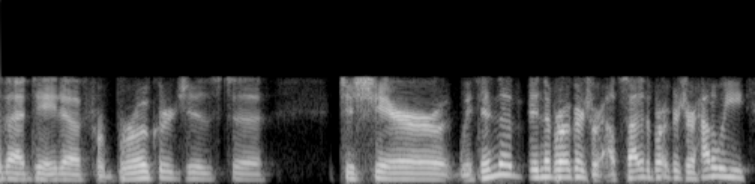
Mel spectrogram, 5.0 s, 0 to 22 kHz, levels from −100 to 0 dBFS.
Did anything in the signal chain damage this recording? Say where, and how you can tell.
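Yes. At the codec stage, G.729 coding at 8 kbit/s runs throughout, and its damage is plainly audible: the speech is rebuilt from a filter, a pitch predictor and a few pulses, so it sounds rough and synthetic. A spectrogram shows a hard ceiling at 3.8 kHz.

From 2.92 s to the end, the speech suddenly runs about 1.41 times faster while its pitch stays the same, so it sounds rushed. The likely cause is a time-stretched section in playback or editing software that drops short pieces. The waveform shows abrupt splices, and the spectrogram shows compressed syllables with unchanged harmonic spacing.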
